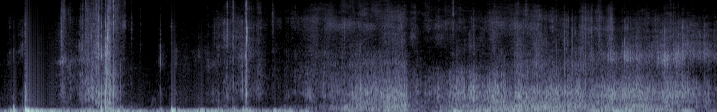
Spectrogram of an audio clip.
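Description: Long nails tap and scratch a flat beeswax-coated cotton food wrap lying on a vinyl mat. A few sharp, crunchy taps come first, then a steady stretch of soft crinkling and scratching, mostly low and dull with little brightness.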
